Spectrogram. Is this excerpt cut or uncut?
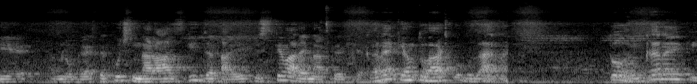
cut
